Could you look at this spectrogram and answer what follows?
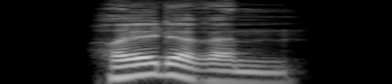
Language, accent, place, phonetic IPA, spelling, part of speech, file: German, Germany, Berlin, [ˈhɔldəʁəm], holderem, adjective, De-holderem.ogg
- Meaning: strong dative masculine/neuter singular comparative degree of hold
